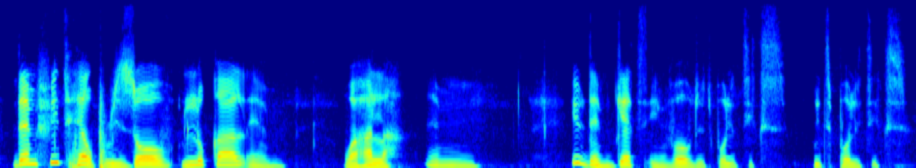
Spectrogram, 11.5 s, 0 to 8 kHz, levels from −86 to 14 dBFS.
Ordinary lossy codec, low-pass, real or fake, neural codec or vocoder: none; none; real; none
